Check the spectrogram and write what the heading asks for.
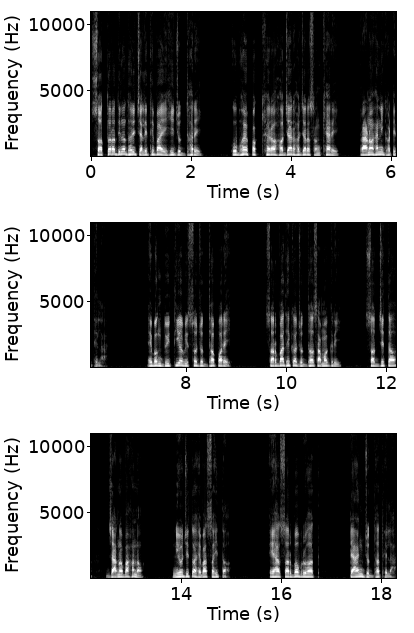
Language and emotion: Odia, neutral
